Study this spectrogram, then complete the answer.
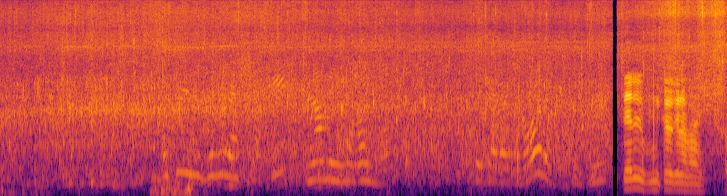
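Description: Water splashes as a man wades through a shallow stream.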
